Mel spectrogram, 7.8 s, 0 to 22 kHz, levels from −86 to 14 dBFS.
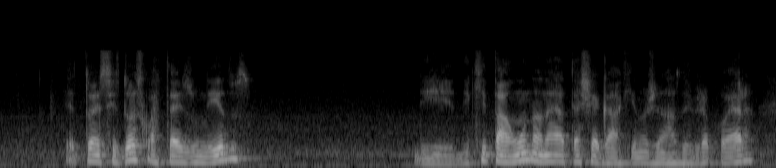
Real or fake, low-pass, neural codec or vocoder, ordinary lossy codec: real; 7.2 kHz; none; none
